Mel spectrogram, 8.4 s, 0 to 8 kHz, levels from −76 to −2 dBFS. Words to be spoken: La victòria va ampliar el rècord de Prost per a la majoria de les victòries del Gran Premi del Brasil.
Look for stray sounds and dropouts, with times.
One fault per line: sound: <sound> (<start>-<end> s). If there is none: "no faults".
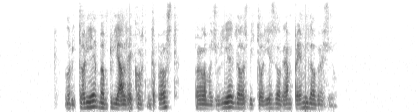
no faults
